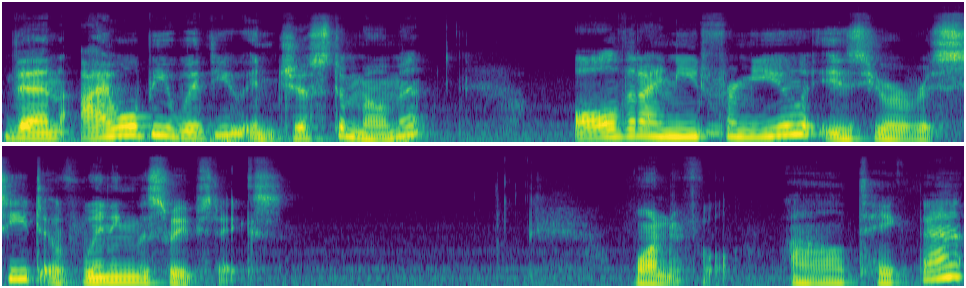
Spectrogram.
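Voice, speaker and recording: A soft-spoken man with a fairly high pitch talks at a moderate pace, his pitch swinging very widely. He leaves long, frequent pauses. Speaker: ASMR roleplay performer, card shop or company clerk character. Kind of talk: customer service roleplay greeting. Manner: soft-spoken, friendly.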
